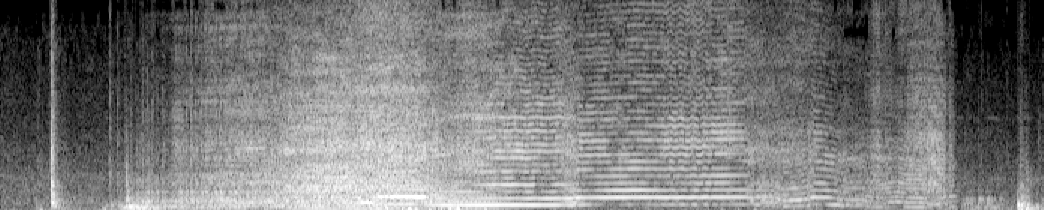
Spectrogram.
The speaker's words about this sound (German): Jetzt sind wir auf der Stiege. Und hier ist schon ein Klang, wenn ich die Türe aufmache.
